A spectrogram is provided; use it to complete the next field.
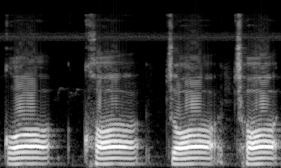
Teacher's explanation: অঘোষ বর্ণ উচ্চারণের সময় গলায় কোন কাঁপুনি হয় না।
